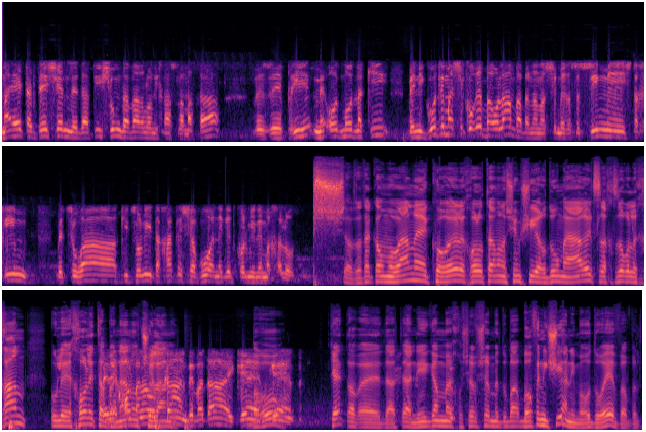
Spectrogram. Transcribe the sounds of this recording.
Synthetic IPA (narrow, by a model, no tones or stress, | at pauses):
maet̪ad̪eʃe̞nle̞d̪aːt̪iʃumd̪avaʁlo̞niχnaslamasavezepʁime̞ʔo̞d̪meo̞d̪nakibeniɡud̪lemaʃeko̞ʁebao̞lambabananaʃemeʁasesimiʃt̪aχim | be̞t͡suʁakit͡so̞nit̪aχat̪leʃavuaneɡe̞d̪̚ko̞lminejmaχalo̞t̪̚pʃavzot̪akamuvanko̞ʁeleχo̞lo̞tamanaʃimʃejaʁdumeaaʁe̞t͡slaχzo̞ʁleχan | ule̞ːχo̞lethabananʃelankanbevadajkebaʁuen | kent̪ovdat̪aniɡamχo̞ʃe̞vʃeme̞d̪ubaʁbeo̞fe̞niʃianimeo̞do̞e̞vaval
